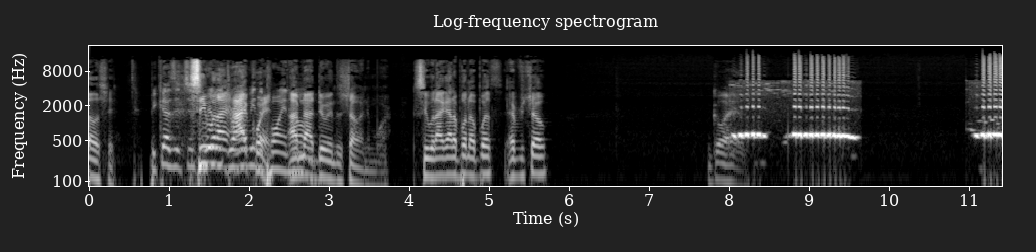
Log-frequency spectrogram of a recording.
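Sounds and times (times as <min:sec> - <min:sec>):
speech: 0:00.0 - 0:05.8, 0:07.7 - 0:08.4
owl hooting: 0:08.0 - 0:09.7, 0:11.0 - 0:11.4.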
